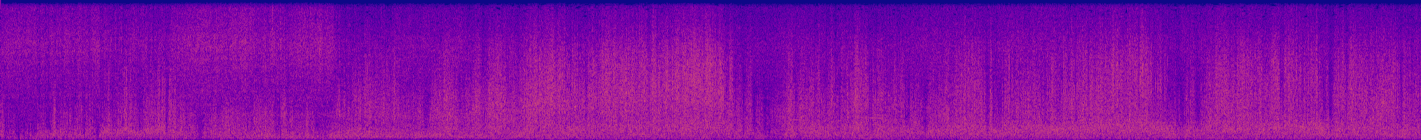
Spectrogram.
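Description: Heavy surf crashes and roars steadily close by.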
